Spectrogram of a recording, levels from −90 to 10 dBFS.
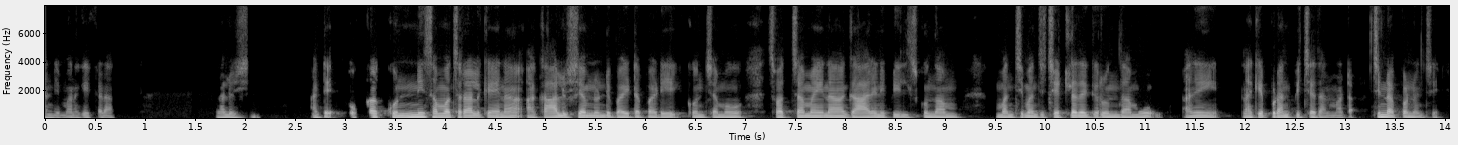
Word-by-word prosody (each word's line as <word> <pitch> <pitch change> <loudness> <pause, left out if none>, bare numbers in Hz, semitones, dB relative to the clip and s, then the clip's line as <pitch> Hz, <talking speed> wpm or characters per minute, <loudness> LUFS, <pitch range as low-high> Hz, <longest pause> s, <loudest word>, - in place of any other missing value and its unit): అండి 90 -2 -4
మనకిక్కడ. 90 0 -7 1.1
కాలుష్యం. 95 -2 -3 0.6
అంటే 110 - -1 0.2
ఒక్క - - -13 0.2
కొన్ని 130 +4 +6
సంవత్సరాలకైనా 120 -4 +2 0.2
ఆ - - 0
కాలుష్యం 115 +3 +3
నుండి 115 0 +2
బయటపడి 100 0 0 0.2
కొంచెము 100 -1 0 0.4
స్వచ్ఛమైన 115 +2 +2 0.2
గాలిని 105 +2 +3
పీల్చుకుందాం. 100 -1 0 0.5
మంచి 105 +1 0
మంచి 110 -1 0
చెట్ల 110 +2 +2
దగ్గరుందాము 105 -2 +1 0.4
అని 115 +1 +1 0.4
నాకెప్పుడూ 130 +2 +1
అనిపిచ్చేదనమాట 95 -5 -3 0.3
చిన్నప్పడినుంచి. 100 - +1
105 Hz, 100 wpm, -24 LUFS, 100-115 Hz, 1.1 s, కొన్ని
